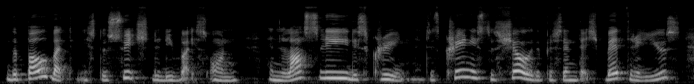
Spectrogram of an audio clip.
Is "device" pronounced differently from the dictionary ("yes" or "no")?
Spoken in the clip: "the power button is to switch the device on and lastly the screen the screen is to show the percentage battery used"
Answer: no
